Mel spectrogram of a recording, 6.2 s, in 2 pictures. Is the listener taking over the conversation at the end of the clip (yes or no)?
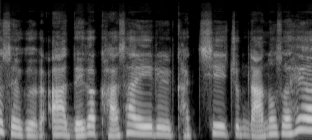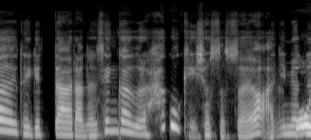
yes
